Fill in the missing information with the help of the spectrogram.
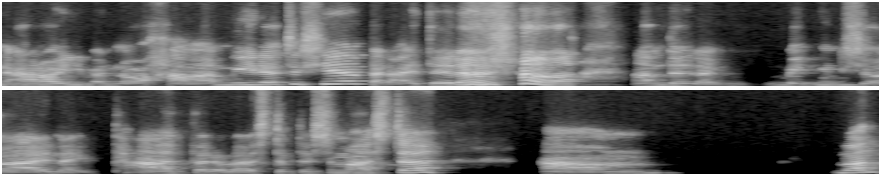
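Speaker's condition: Deafness, profound, severe; noticed at 7 months

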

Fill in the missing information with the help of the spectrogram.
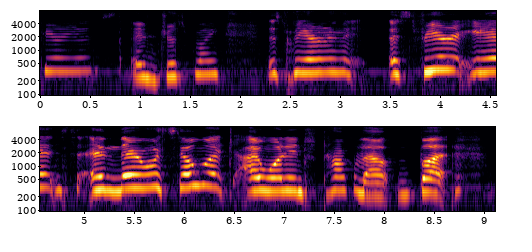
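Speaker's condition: Cerebral palsy; chronic illness and disability

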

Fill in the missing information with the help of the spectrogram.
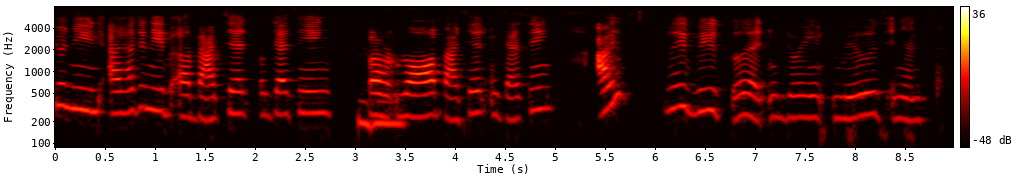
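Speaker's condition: Down syndrome; extra 21st chromosome, prenatal diagnosis suspected, cultured blood cell test, California lab; beautiful singing voice

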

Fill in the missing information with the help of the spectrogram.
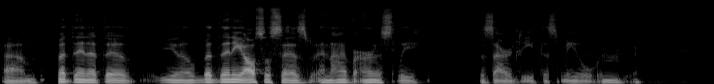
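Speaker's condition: No condition

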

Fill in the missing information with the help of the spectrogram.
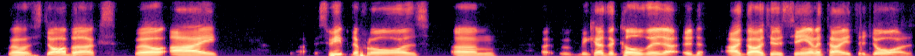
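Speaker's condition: Down syndrome; communicates very clearly per host, experienced giving many speeches

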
